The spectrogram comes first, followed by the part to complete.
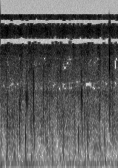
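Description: Two pieces of paper rubbed against each other under a flat hand: a faint, irregular rustling and scratching with small ticks.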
